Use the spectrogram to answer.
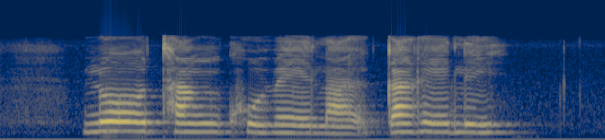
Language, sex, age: Northern Sotho, female, 26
